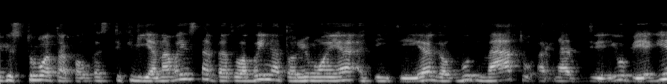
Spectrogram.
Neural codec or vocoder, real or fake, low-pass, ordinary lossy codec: none; real; 7.2 kHz; Opus, 32 kbps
